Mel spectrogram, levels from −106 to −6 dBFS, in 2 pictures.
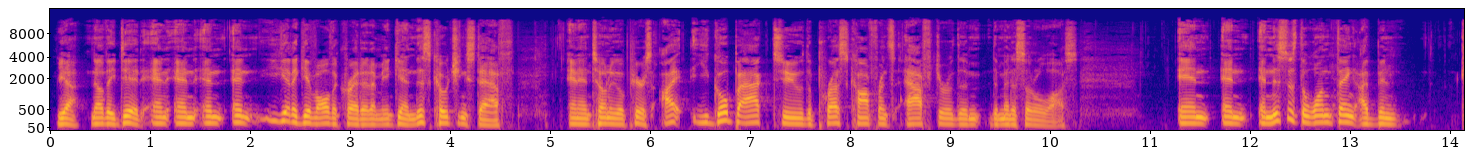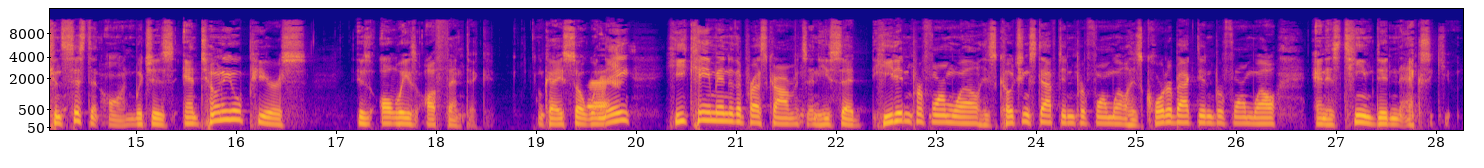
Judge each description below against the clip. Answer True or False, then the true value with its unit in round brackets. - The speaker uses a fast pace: False (185 wpm)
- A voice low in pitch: False (145 Hz)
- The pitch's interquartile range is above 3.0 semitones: True (3.8 semitones)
